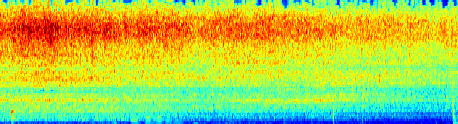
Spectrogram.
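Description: Food sizzling in hot oil in a pan: a steady frying hiss that eases slightly toward the end.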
